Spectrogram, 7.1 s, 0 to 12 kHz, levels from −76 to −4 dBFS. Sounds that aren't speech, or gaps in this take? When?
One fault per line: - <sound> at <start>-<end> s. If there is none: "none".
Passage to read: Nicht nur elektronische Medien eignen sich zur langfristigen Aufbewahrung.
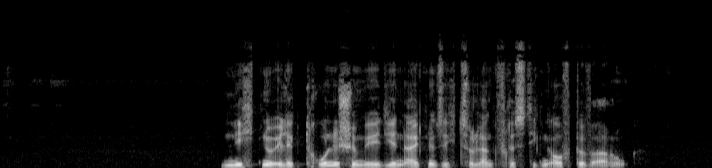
none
